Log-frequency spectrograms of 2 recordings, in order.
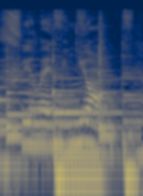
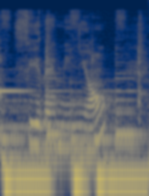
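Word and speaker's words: filet mignon: 一个法语词，叫做 filet mignon。这个单词其实读起来是特别好听的 filet mignon，那英文当中也沿用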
